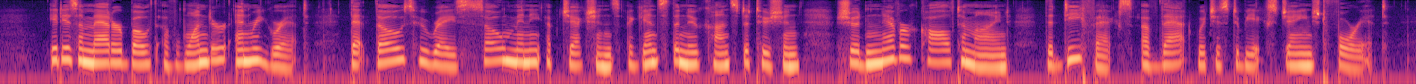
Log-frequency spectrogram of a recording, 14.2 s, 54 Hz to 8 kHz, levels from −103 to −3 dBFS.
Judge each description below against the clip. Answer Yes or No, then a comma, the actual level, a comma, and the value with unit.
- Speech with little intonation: No, average, 3.7 semitones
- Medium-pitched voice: Yes, medium, 180 Hz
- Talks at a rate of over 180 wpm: No, average, 155 wpm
